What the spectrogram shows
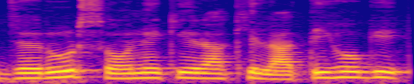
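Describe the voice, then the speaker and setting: A man's voice: mid-range voice, fairly even intonation, measured pace, warm tone, natural voice. A man doing a chirpy young village girlfriend. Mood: chatty. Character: chatty young village woman, caring friend.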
